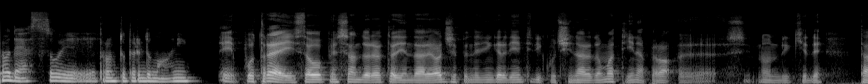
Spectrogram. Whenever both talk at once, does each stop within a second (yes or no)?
yes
